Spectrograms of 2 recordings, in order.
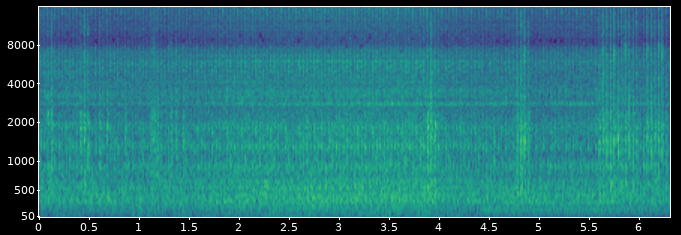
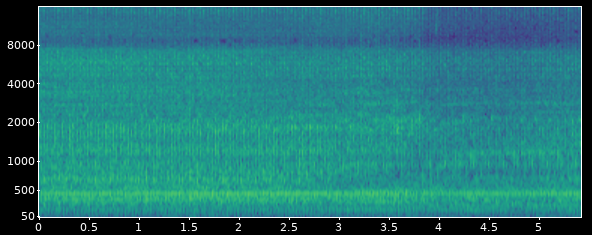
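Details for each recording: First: На холодную пищит и стучит крепление кондиционера. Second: Mercedes Vito W639 OM646 diesel, with shorter belt routed past AC compressor pulley as temporary winter fix for squealing and knocking AC mount: quiet, even idle, no squeal or knock at engine front; normal idle.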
